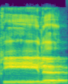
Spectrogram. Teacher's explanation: فلما جاءت قيل أهكذا قيل ഖാഫ് ഇസ്തിഅലാൻ്റെ അക്ഷരമാണെന്ന് നാം മനസ്സിലാക്കി. എന്നാൽ കസ്റായതുകൊണ്ട് ഏറ്റവും കുറഞ്ഞ തഫ്ഖീം കൊടുത്ത് ഉച്ചരിക്കുക.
